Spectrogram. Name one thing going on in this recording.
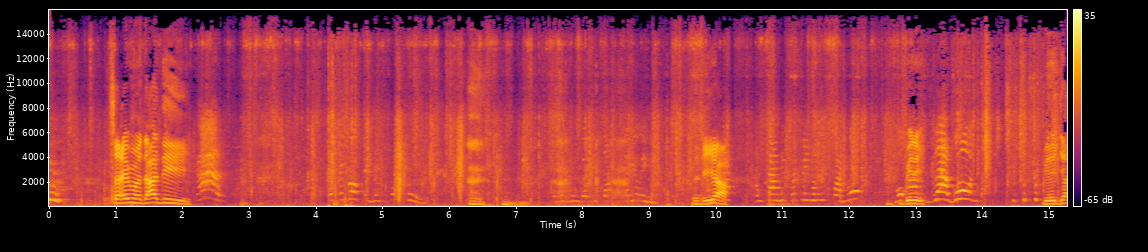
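A young child chatters and squeals nearby.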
